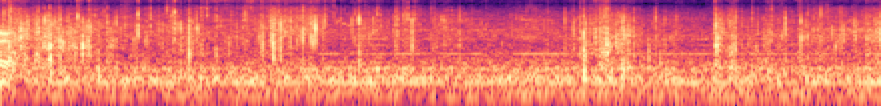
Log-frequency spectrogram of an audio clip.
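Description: A paper pastry bag rustling, with scattered small crackles, over a steady low hum.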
